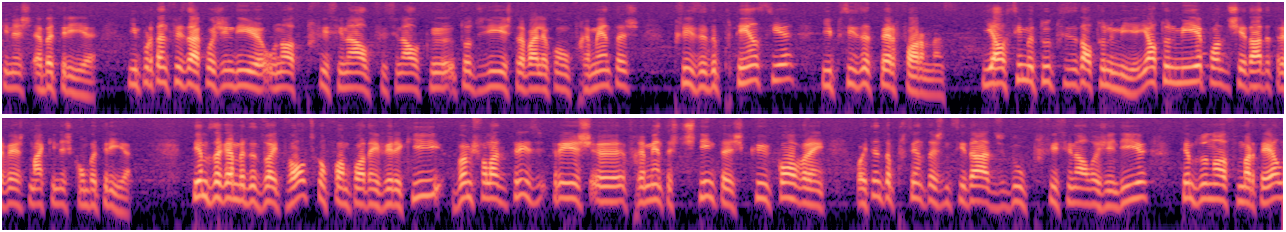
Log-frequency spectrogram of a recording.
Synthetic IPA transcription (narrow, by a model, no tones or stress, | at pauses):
akinɐʃɐβɐt̪ɨɾiɐ̰ | ĩmpuɾt̪ɐ̃nt̪fizaɾkojʒẽj̃d̪iɐṵnɔsu̥pɾufisjunalˠpɾu̥fisjunalˠkɨt̪od̪zuʒðiɐʃt̪ɾɐβaʎɐ̃kõfɨʁɐmẽnt̪ɐʃ | pɾsizɐd̪ɨpu̥t̪ẽsjɐ | ipɾsizɐd̪ɨpɛɾfɔɾmɐ̃s | iasimɐðt̪uðupɾsizɐd̪awt̪unumiɐiawt̪unumiɐpɔðʃseɾðaðɐt̪ɾɐvɛʒd̪ɨmakinɐʃkõbɐt̪ɨɾiɐ̰ | t̪emuzɐɣɐmɐd̪ɨd̪zɔjt̪uvɔlˠt̪ʃkõfɔɾmpɔðɐ̃j̃veɾɐkivɐmuʃfɐlˠaɾðɨt̪ɾet̪ɾeʃɛfɨʁɐmẽnt̪ɐʒd̪i̥ʃt̪ĩnt̪ɐʃkɨkɔβɾɐ̃j̃ | ojt̪ẽnt̪ɐpuɾ̥sẽnt̪̚d̪ɐʒnɨsɨiðaðʒðupɾufisjunalˠojʒẽd̪iɐ | t̪emuzunɔsumɐɾt̪ɛlˠ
